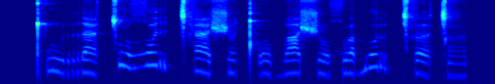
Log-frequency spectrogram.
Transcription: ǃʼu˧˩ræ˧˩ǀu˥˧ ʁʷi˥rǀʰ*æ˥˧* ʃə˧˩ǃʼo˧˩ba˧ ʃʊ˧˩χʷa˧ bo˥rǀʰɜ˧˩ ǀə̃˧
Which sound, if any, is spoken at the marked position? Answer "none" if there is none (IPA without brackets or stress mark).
æ˧˩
